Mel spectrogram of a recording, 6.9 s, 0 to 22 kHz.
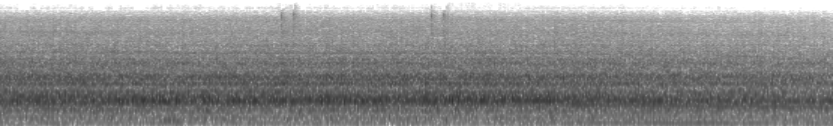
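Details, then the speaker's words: CPU cooler fan at full speed in a Commodore 16x case with Ryzen 7 8700G and Gigabyte A620I AX: loud, steady high-speed whoosh with a fixed whine; excessively loud, though quieter than the A45 fan first installed. "Now it's quite loud at full speed, but that's nothing compared to the A45 fan that we installed in this system first."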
